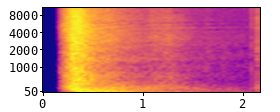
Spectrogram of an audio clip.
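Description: A whoosh sound effect with a deep boom under it, from an intro animation. It sweeps in suddenly about a quarter second in, falls in pitch and fades away over about a second and a half.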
